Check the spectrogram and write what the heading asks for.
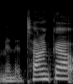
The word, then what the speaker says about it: Minnetonka: Paul, Grand Victoria, as well as in Minnitanka. Mina. Yeah. Why do you say it like that? I'm just saying Minnetonka.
